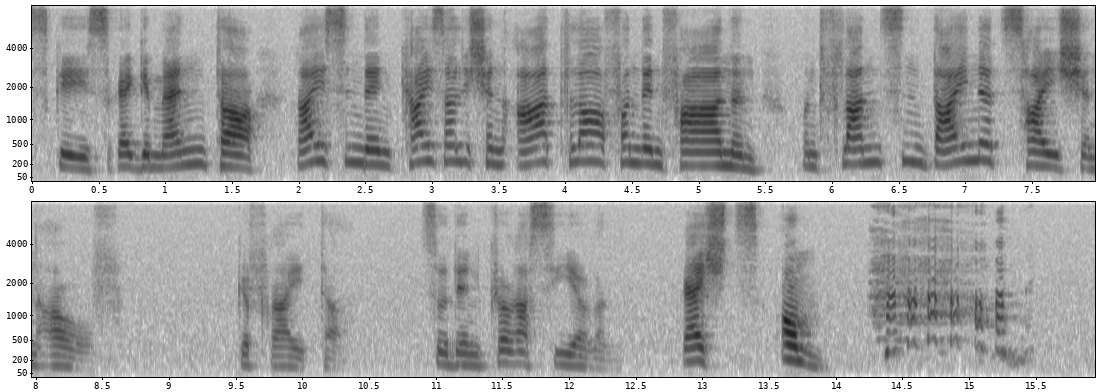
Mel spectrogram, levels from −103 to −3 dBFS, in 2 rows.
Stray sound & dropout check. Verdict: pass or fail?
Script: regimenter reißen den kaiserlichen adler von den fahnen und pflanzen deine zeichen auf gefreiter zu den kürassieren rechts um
fail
